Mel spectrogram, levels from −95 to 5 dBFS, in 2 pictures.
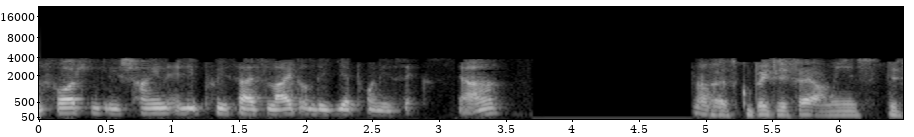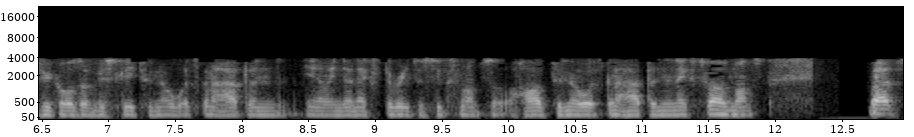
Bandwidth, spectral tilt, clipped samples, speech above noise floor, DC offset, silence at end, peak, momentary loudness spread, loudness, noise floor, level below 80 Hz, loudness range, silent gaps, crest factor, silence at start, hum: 4 kHz; -5 dB/octave; under 0.1%; over 59 dB; under 0.1%; 0 s; -12 dBFS; 15 LU; -32 LUFS; under -90 dBFS; -64 dBFS; 8 LU; none; 20 dB; 0 s; none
